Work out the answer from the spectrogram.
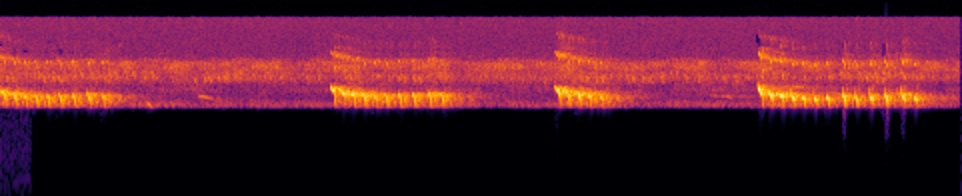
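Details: Grey-headed Kingfisher from Southern Africa giving four high, rapid chattering trills that tumble downward in pitch, one every second or two.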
